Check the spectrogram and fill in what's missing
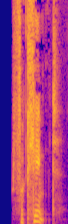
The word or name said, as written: FORKLEMT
